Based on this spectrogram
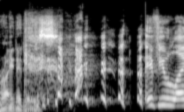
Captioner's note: laughing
